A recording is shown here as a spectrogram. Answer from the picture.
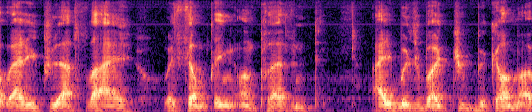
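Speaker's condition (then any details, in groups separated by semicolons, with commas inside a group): Cerebral palsy; from birth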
